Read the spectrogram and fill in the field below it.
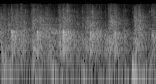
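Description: A crowd claps together in a dense, steady patter of many hands, bright and fairly loud, with no voices standing out above it.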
